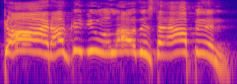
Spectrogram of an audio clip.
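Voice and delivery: very high, loud protest to God; acted shout of complaint; outraged cry. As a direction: wail it at heaven in mock outrage. Acted outburst blaming God.

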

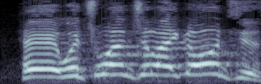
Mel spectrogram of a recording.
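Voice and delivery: high-pitched public call; mock yelling out. Preacher asking the coffee house, mock holler. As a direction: call it out high across the room. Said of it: "I just start yelling out".

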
